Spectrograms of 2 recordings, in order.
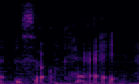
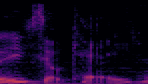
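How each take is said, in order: First: Breathy whispered It's okay. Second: Said in the usual way. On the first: Real, not acted. Reassuring a sympathetic viewer, whispered. Comforting chat after hurricane story.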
